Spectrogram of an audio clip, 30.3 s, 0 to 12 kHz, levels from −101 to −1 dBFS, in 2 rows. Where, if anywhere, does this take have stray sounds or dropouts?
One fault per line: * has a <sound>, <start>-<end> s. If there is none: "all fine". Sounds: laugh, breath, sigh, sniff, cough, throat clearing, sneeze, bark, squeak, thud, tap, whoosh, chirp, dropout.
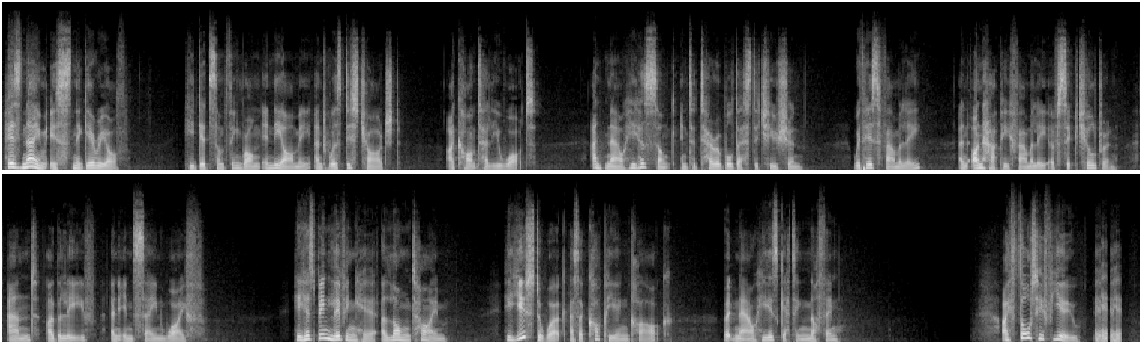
* has a laugh, 29.7-30.1 s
